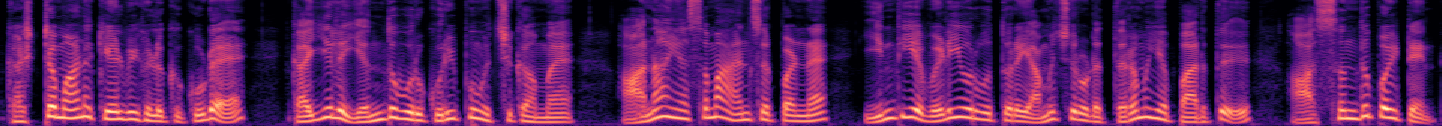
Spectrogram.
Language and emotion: Tamil, surprised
